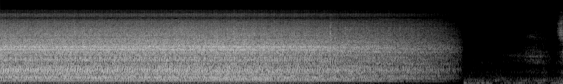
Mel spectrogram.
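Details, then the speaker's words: 2022 Nissan Sentra SV just after a cold start with the climate control on heat or defrost: steady idle with a faint constant hum on top at compressor engagement. It goes away after a few minutes of driving, and the owner thinks it is normal. "so when I first start the car and put on the climate control for the Heat or the defroster I can hear I can hear the engagement but it does make a little bit of a humming noise"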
